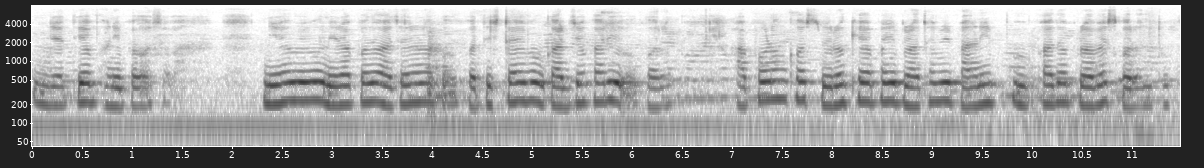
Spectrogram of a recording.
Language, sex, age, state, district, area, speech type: Odia, female, 18-30, Odisha, Subarnapur, urban, spontaneous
